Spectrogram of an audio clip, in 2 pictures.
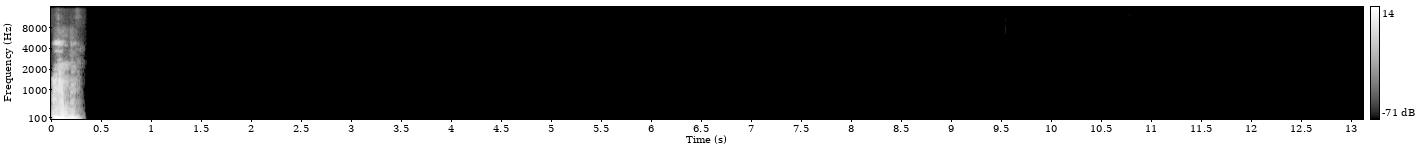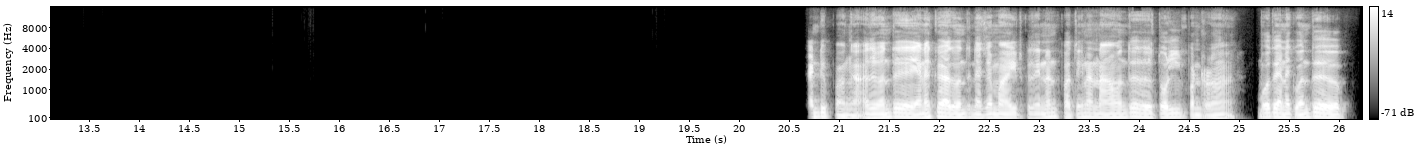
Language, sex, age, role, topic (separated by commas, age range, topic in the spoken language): Tamil, male, 35-39, host, உங்கள் கனவு வேலை எப்படி இருக்கும்?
